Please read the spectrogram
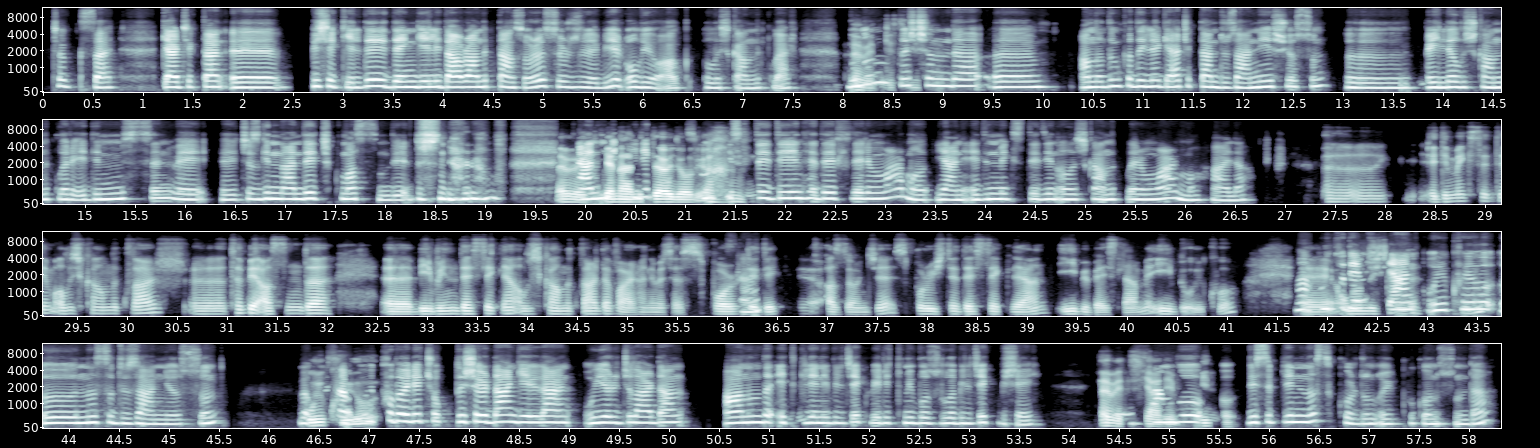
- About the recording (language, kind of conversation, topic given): Turkish, podcast, Günlük alışkanlıkların uzun vadeli hedeflerine nasıl hizmet ediyor, somut bir örnek verebilir misin?
- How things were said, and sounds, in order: other background noise; laughing while speaking: "düşünüyorum"; tapping; chuckle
